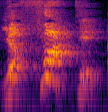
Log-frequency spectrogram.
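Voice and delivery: loud, slow angry yell through laughter; retold yell. Wrestler yelling at trainees after a botched finish, loud mock fury. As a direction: yell it at them like he blew the finish.

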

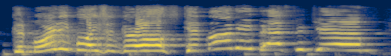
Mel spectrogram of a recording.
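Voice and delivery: put-on high, loud and slow, calling out to a room of kids; loud sing-song greeting. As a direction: greet the children like a cheerful pastor. Kids' chapel greeting, called out.

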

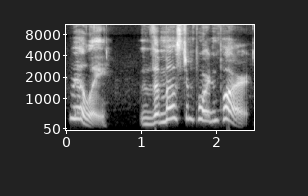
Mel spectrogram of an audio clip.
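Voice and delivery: high, loud incredulous question; a mother teasing her son; mock disbelief. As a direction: tease him with exaggerated surprise. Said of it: "I was like".

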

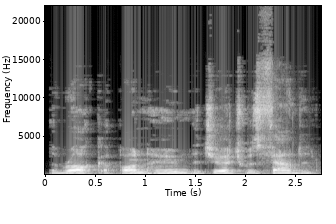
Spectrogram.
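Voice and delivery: ordinary talk, nothing marked

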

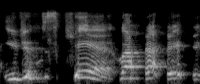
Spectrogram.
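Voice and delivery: can't hold back the giggle; breaking into real laughter mid-sentence. Real, not acted. Laughs at her own example.

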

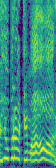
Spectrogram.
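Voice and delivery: high-pitched mock Italian accent; Jared Leto's Italian accent. Mocking an actor's Italian movie line, high mock Italian accent. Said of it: "every time I heard him talking".

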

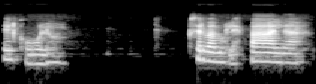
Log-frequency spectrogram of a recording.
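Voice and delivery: calm breathing guide, unhurried and gentle; guided meditation. Acted. (voz de meditación guiada)

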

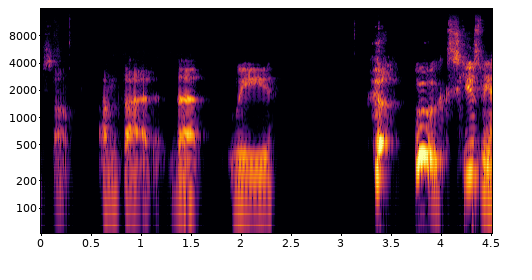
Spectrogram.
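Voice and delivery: hiccup cutting off the words; sudden squeaky hiccup mid-sentence. Real, not acted. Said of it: "I have the hiccups now".

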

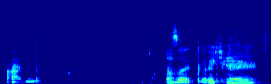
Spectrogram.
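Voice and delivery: talking through a yawn; words stretched by a yawn. Real, not acted. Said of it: "Sorry, that was a yawn".

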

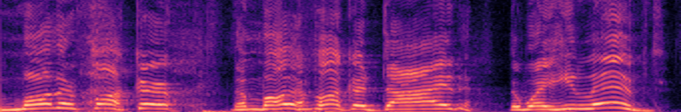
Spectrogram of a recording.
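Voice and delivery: slow, loud and high, savoring every word; awed exclamation. Real, not acted. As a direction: land it like the punchline you can't believe. Awed punchline of mob story.

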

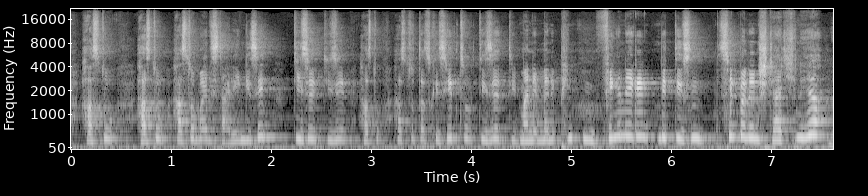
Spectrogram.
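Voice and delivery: very high, fast cartoon baby voice; squeaky, pestering cartoon kid; Stewie from Family Guy. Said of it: "du klingst so ein bisschen wie Stewie aus Family Guy".

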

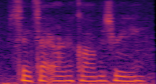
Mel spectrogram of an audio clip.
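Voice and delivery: ordinary delivery

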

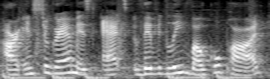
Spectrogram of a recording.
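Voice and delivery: loud, steady promo read. Acted. Host reading the promo to listeners, in an ad-read voice. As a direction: pitch the podcast like an announcer.

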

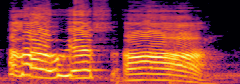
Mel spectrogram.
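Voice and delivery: very high, loud, halting mad wizard; Franklin, mad delight. Acted. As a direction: greet a visitor like a delighted lunatic.

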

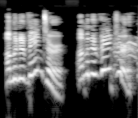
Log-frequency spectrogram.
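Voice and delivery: high-pitched, exclaimed movie-line impression; Mark Wahlberg impression. Co-host mocks a Transformers line, high-pitched actor impression. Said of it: "what about Transformers".

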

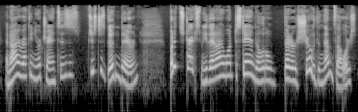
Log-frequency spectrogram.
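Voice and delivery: a lightly voiced old country man, rising as he goes; folksy old fellow building up his point, slowing at the end; old Uncle Bobby. Old man lecturing the young man about smoking, lightly voiced and folksy.

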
